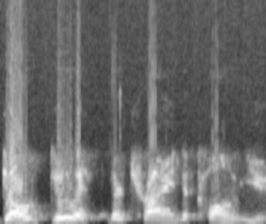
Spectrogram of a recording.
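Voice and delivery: very high, loud screamed delivery. Retelling a ballplayer's shouted warning to a pitcher: imitating someone screaming. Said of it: "he screams".

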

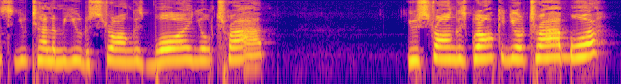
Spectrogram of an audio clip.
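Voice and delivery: put-on sweet-sounding Southern accent. In a game, voicing a character questioning Grunk: sweet southern accent. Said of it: "It's one of them sweet southern questions".

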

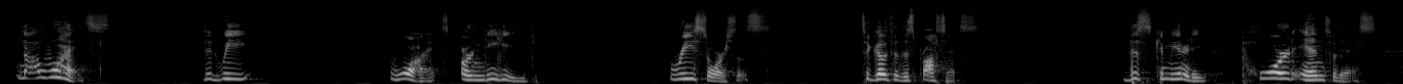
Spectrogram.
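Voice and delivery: moved, heartfelt, choked-up voice, close to tears. Speaking to the community that prayed through the process, getting emotional. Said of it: "I'm getting emotional".

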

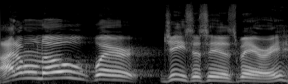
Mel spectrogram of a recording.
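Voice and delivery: insistent firm tone, acted. Answering an accusatory question about where a missing son is, retelling an adamant reply. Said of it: "quite adamantly back".

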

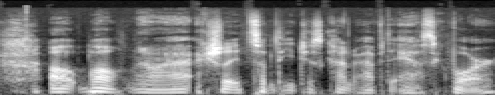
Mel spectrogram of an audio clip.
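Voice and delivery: very soft, rushed, fast mumbled speech. Recalling how Abby answered in a conversation; imitating Abby's mumbled response. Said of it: "the mumbled response".

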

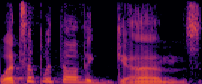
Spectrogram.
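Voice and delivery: casual, put-on British accent. Retelling what a girl from England said online: imitating a British accent. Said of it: "she said it in a British accent".

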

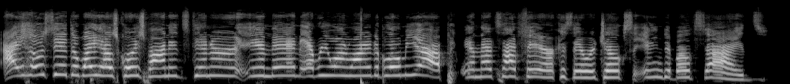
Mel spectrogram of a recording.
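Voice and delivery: put-on voice pushed as high as it goes. Demonstrating the highest of their impressions; Michelle Wolf impression. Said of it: "My Michelle Wolf is the highest I get".

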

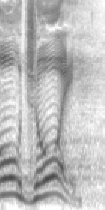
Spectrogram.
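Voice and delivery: put-on Aussie accent. Speaker leading a crowd in repeating a phrase, Australian accent. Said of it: "Say all joy like an Australian".

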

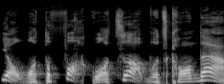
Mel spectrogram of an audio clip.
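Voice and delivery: put-on New York bro talk, Brooklyn accent. Describing band members who sound like Brooklyn bros: imitating Brooklyn bro voice. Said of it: "They all just sound like, like, Brooklyn bros".

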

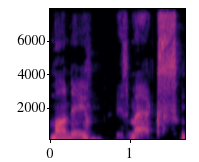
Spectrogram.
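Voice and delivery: put-on gravelly voice. Describing walking around the house after the movie: gravelly Mad Max voice. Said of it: "speaks in a gravelly voice".

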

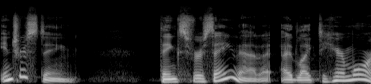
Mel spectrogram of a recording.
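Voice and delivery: put-on bland, pleasant, courteous, sing-song polite tone. Retelling how certain people answer an insult: imitating a pleasant deadpan. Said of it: "look at me very pleasantly with this deadpan".

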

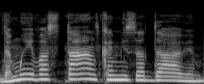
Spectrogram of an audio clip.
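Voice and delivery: mock drawn-out, very high-pitched, slow yell. Recounting an argument with a respected dean, retelling the dean's shout. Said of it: "декан кричав".

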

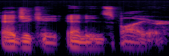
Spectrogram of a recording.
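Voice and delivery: very low, very hushed movie trailer narrator voice. Wrapping up with their key messages, the speaker uses a movie trailer voice. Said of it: "That's my trailer voice".

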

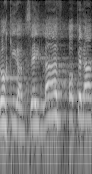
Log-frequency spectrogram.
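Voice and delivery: mock, very high, loud voice bubbling with laughter. Retelling knocking on the bathroom door: retelling own words while laughing. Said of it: "and I'm laughing so loud".

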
